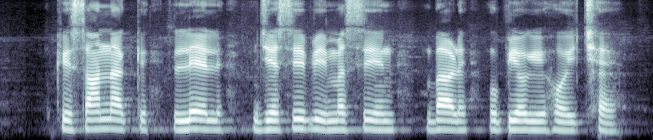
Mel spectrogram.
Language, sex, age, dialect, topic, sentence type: Maithili, male, 18-24, Bajjika, agriculture, statement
